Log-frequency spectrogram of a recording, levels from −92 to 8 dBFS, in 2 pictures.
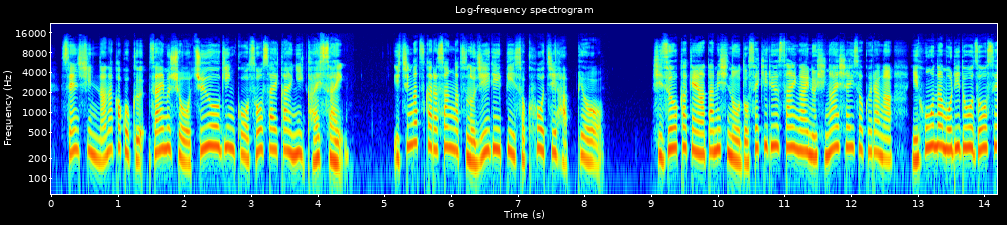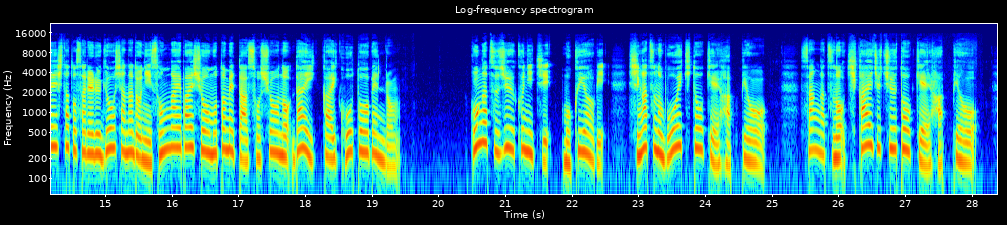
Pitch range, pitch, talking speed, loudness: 205-285 Hz, 250 Hz, 235 characters per minute, -17 LUFS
